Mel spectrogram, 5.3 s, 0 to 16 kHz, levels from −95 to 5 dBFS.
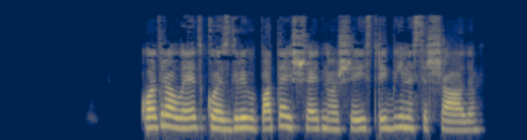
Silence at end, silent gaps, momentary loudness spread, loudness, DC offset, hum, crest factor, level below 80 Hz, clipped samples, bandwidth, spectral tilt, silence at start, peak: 0.5 s; none; 8 LU; -22 LUFS; under 0.1%; none; 20 dB; -74 dBFS; under 0.1%; 11.5 kHz; -4 dB/octave; 1.4 s; -4 dBFS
